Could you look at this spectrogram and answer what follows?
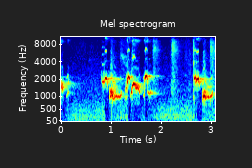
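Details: White-rumped shama in full song, meant to prompt juvenile birds to sing and chatter long: short bursts of loud, rolling, fluty whistles that swoop up and down, separated by brief pauses.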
